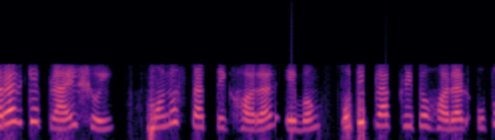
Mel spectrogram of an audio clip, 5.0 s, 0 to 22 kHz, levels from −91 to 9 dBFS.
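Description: Speech, carried over what sounds like a 32 kbit/s G.726 ADPCM telephone link limited to roughly 300 Hz to 3.5 kHz, is hit by bit errors on the ADPCM link from 1.26 to 1.55 s, just before "মনস্তাত্ত্বিক হরর এবং", and again from 3.17 to 3.67 s, just after "প্রায়শই মনস্তাত্ত্বিক হরর এবং". The first stretch has an error rate around one and a half percent, the second under one percent. Each flipped bit throws off the decoder's step size and prediction, so the damage rings on briefly. This produces pops, rough crackling bursts and momentary jumps in level, denser in the earlier stretch. Two blocks of digital silence also occur. At 2.90 s, right after "প্রায়শই মনস্তাত্ত্বিক হরর", about 2.7 ms of output drops to zero, which fits a 128-sample buffer that was not filled in time. At 3.86 s a 4 ms gap does the same. Each hard cut to silence and back, with no fade, is heard as a sharp tick.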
